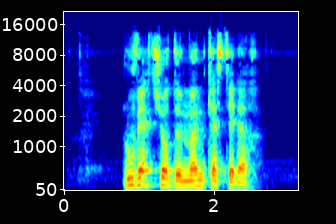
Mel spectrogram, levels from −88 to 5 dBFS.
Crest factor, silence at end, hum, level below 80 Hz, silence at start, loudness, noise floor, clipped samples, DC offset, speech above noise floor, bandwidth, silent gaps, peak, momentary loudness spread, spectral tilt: 20 dB; 0.6 s; none; -60 dBFS; 0.8 s; -17 LUFS; -66 dBFS; under 0.1%; under 0.1%; 49 dB; 14.5 kHz; none; 0 dBFS; 8 LU; -4 dB/octave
